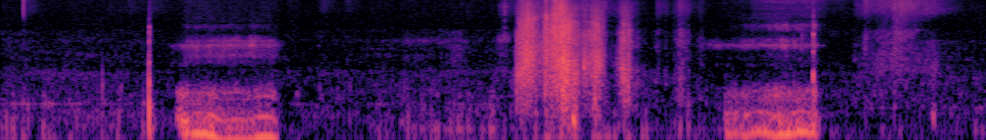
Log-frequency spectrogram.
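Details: Snoring during sleep on a camping trip: deep, rattling snores every five to six seconds with a soft airy out-breath between, in a quiet setting.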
